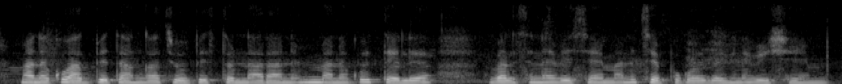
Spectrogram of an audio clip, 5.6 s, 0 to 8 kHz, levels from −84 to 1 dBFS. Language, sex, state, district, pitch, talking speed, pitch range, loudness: Telugu, female, Telangana, Nalgonda, 205 Hz, 105 wpm, 195-210 Hz, -32 LUFS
